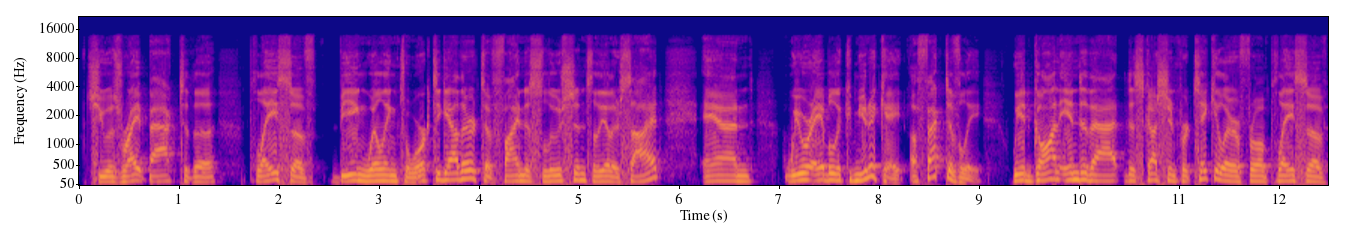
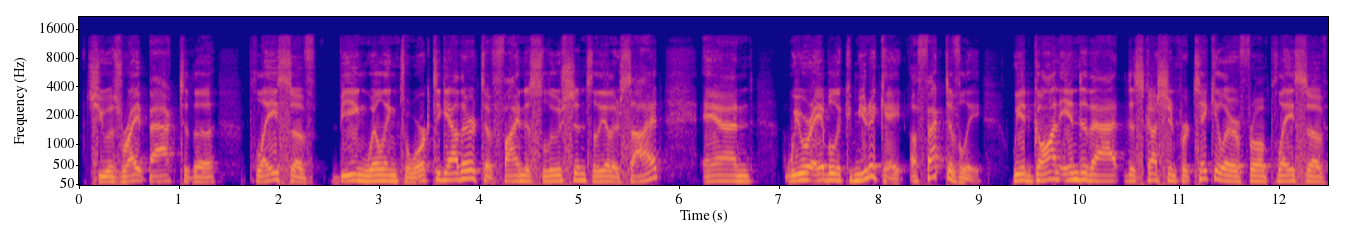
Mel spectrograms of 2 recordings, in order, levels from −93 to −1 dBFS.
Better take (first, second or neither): neither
